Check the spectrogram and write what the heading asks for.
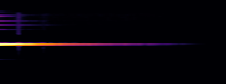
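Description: A single bright electronic chime ringing out and fading away over about a second: an airliner's cabin chime.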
